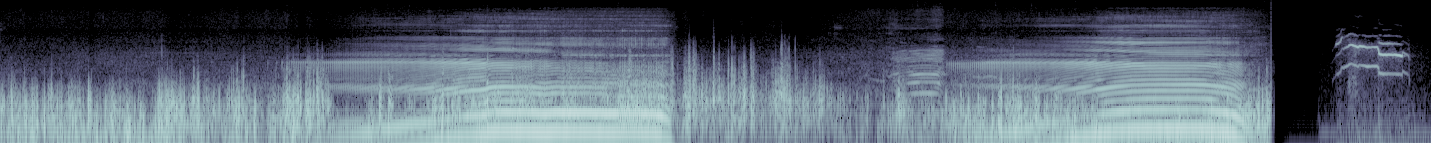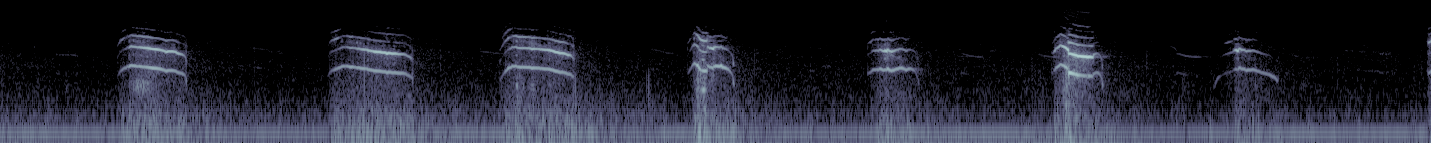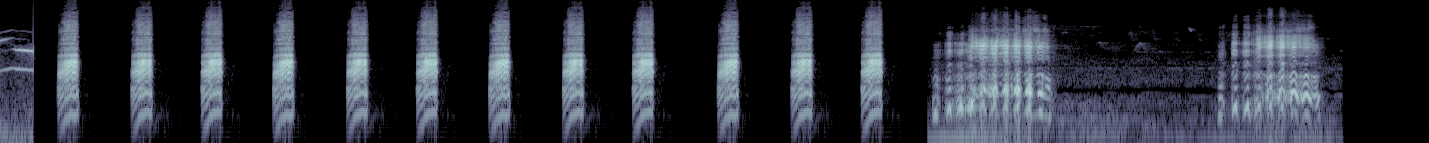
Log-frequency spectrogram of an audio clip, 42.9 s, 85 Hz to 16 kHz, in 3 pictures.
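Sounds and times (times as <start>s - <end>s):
low steady hum: 8.3s - 28.9s
cat meowing: 13.3s - 14.1s, 17.6s - 18.5s, 19.3s - 20.1s, 21.2s - 21.7s, 23.0s - 23.5s, 26.5s - 27.1s
short loud animal calls: 13.3s - 14.2s, 15.5s - 16.2s, 21.2s - 21.7s, 23.0s - 23.6s.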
